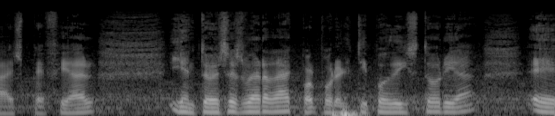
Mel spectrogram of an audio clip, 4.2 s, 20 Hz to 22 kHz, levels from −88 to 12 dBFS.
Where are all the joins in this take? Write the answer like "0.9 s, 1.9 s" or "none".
2.2 s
